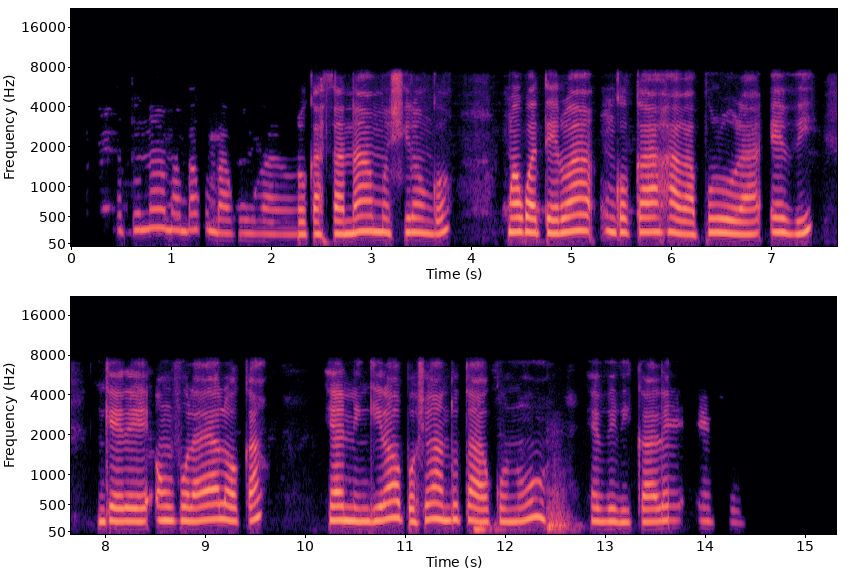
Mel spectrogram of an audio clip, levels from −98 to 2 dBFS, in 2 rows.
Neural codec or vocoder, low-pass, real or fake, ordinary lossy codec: none; 7.2 kHz; real; Opus, 32 kbps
